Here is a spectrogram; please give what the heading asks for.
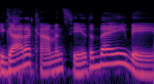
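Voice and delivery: put-on annoying tone, "baby" stretched out long. Discussing a TV subplot, quoting its one joke line, annoying Jerry voice. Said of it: "saying that line in the annoying voice".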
